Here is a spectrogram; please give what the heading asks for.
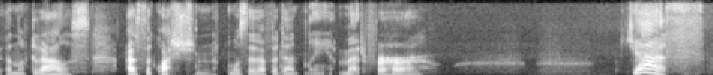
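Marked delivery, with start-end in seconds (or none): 6.3-7.0 high-pitched called answer; shouted reply. A narrator's reading. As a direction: call it out high. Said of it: "shouted Alice".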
